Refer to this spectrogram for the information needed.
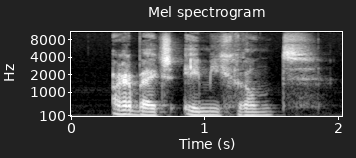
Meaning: labour emigrant
- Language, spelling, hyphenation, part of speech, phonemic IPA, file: Dutch, arbeidsemigrant, ar‧beids‧emi‧grant, noun, /ˈɑr.bɛi̯ts.eː.miˌɣrɑnt/, Nl-arbeidsemigrant.ogg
